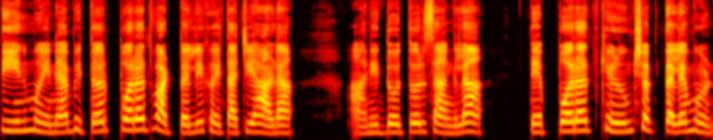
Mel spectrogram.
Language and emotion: Goan Konkani, happy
